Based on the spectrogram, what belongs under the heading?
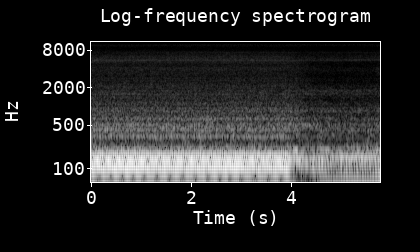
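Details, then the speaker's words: TVR 3000M with Ford Essex V6, first start after new water pump, radiator, swirl pot and hoses, cold with good oil pressure: steady even low rumble, slight dip, runs smoothly; normal idle, still needs tuning. "water temperature of course is low and everything else seems to work fine and the engine runs fairly smoothly so uh yeah i'm happy with that we still have to tune it"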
